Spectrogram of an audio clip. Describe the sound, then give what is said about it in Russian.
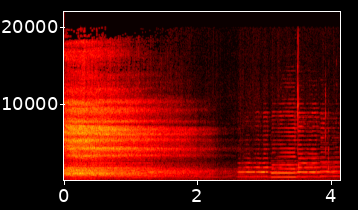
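A long, slow breath drawn in through the nose and released through the mouth during a guided breathing exercise, a soft airy rush that gradually fades over a few seconds before gentle sustained tones take over. “Вдох делайте через нос, выдох через рот. Итак, вдох, выдох,”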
